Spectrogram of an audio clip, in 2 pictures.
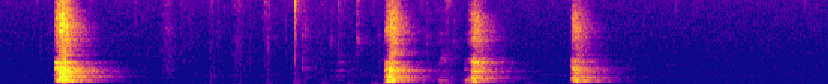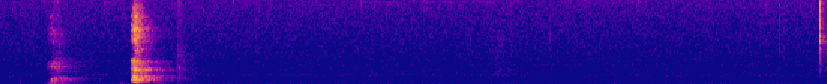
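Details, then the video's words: Pet dog protecting its house, barking at the doorbell by the front door indoors: loud single barks in short bursts, about six over ten seconds, then quiet; owner calling the dog nearby. "our protector"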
